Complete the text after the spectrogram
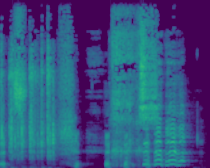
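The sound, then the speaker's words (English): A burst of rapid, busy computer keyboard clacking, followed by a voice making playful, sing-song sounds that seem to imitate exaggerated typing. “I don't know what every time I hear the clacking of your keyboard, I think of like you're a Muppet and you're just like pow, pow, pow, pow, pow, like with your like the way they would make a Muppet type.”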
